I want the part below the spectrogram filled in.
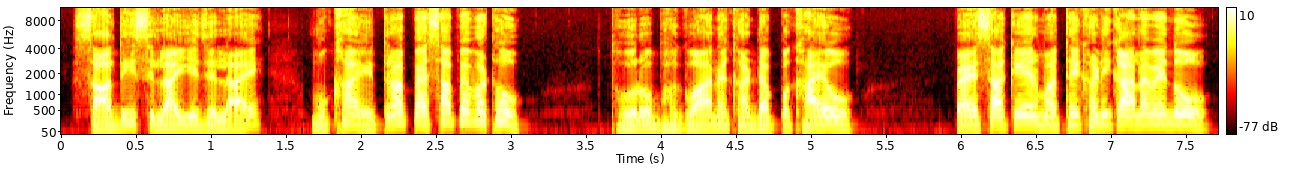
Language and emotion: Sindhi, angry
